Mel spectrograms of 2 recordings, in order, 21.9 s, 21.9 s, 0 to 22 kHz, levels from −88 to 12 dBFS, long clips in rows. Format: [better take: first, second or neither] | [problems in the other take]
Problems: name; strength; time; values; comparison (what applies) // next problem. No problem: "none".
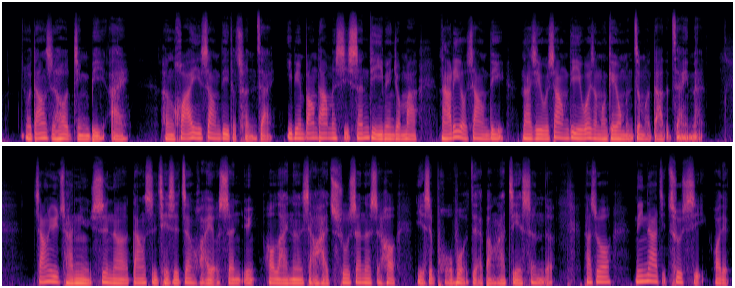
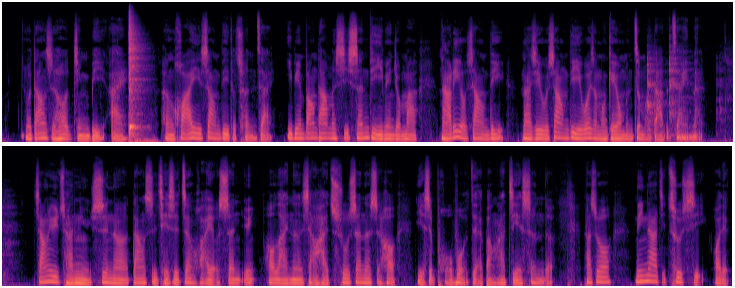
first | clattering dishes; loud; at 2 s; peak 5 dB above the speech // clattering dishes; noticeable; from 9.5 to 11 s; peak 10 dB below the speech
